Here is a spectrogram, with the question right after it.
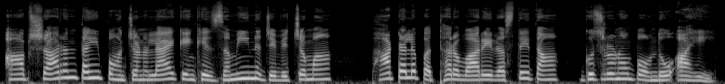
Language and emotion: Sindhi, neutral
